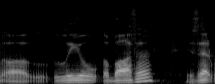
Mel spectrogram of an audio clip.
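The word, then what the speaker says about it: Liel Abada: Uh Leil Abata.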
